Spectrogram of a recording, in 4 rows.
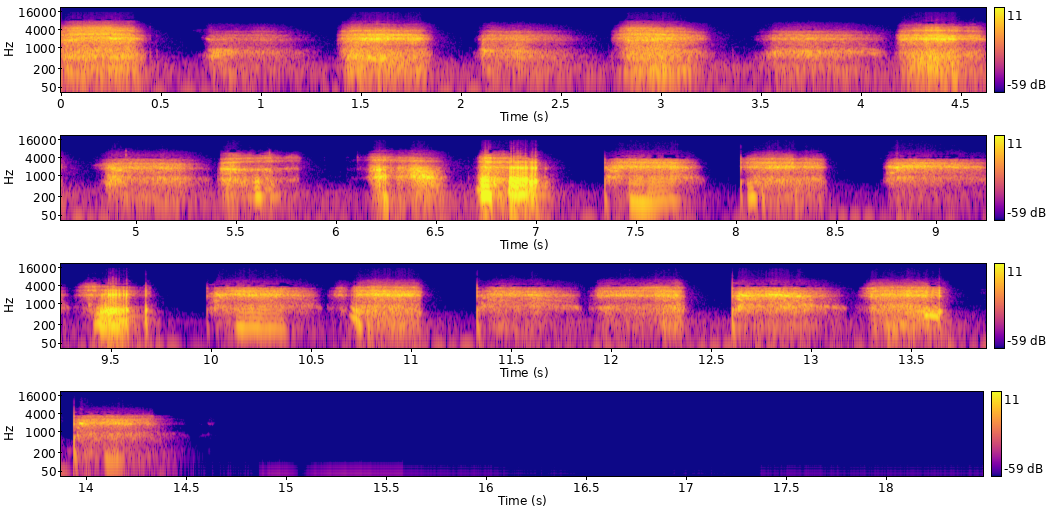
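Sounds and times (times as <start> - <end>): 
heavy breathing: 0.0 - 14.5.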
